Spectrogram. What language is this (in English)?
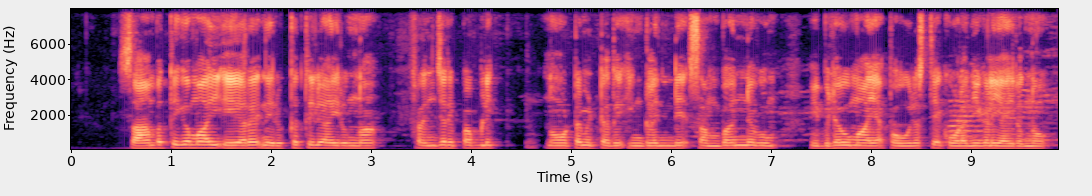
Malayalam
